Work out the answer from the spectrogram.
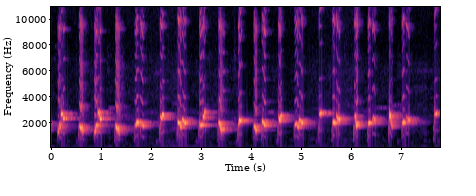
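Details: Yellow-vented bulbul singing a lure song meant to trigger long-breathed rapid song in other bulbuls; rich, warbling two-part notes repeat almost three per second, a faint low rumble beneath.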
